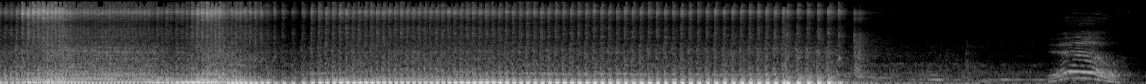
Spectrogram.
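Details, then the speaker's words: Yamaha Kodiak 450 ATV during a rebuild, start after fitting the tank and the cleaned exhaust with its big muffler, battery charger on. A single-cylinder thump revs up, settles to an even beat and shuts off; it sounds healthy and runs normally. "I was kind of starting to think it was going to sound a bit wussy with that big muffler on it, but it doesn't sound too bad at all. It sounds pretty good."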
